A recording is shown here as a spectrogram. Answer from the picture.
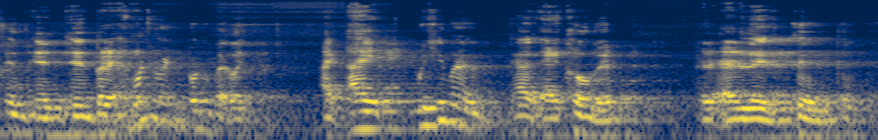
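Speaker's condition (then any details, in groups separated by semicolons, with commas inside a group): Parkinson's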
